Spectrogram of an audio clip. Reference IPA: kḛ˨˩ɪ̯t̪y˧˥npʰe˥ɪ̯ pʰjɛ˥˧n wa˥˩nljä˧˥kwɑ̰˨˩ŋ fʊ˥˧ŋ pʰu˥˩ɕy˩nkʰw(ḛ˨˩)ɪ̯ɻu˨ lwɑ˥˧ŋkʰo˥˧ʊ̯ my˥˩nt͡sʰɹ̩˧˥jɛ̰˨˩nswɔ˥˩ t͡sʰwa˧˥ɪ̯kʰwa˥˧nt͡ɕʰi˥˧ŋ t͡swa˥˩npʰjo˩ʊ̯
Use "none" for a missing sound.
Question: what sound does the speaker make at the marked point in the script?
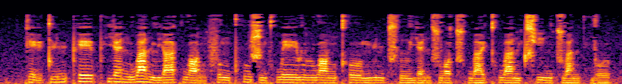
e˥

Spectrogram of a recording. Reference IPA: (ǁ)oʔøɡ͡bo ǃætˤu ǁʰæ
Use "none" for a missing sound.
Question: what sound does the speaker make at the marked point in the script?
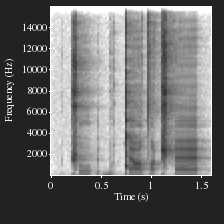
ǁ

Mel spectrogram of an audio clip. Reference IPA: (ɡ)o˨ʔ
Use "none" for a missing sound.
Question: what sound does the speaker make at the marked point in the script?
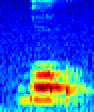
ɡ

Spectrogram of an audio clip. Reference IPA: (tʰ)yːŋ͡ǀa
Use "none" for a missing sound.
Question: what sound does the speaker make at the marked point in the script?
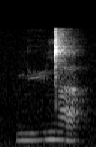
n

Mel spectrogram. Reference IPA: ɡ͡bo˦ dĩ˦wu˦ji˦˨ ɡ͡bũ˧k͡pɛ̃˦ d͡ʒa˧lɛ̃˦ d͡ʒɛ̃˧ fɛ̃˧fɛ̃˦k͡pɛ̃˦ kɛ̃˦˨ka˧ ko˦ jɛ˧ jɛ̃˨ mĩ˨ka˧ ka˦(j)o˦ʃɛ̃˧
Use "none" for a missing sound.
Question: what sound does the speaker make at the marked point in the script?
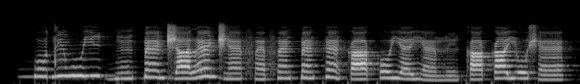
j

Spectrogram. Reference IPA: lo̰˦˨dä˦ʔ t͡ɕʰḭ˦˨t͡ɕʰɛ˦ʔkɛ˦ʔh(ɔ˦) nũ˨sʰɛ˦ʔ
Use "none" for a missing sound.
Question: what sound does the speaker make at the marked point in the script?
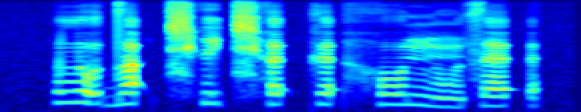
o˦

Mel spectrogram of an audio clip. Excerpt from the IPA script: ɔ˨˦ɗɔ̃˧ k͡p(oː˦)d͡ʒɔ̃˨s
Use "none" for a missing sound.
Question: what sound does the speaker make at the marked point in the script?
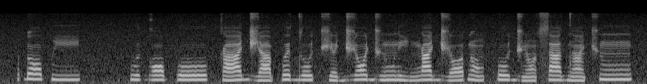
o˦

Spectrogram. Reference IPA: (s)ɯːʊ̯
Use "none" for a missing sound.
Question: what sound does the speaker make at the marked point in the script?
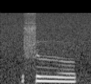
s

